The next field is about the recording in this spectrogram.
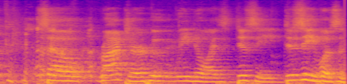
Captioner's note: laughter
